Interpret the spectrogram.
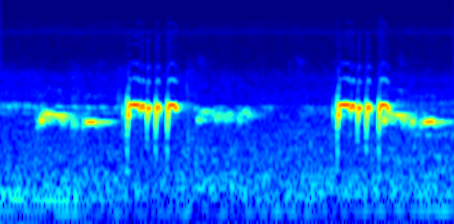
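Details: Perkutut lokal, a local zebra dove, cooing twice: a soft descending coo, then a burst of four sharp stuttered notes followed by a fading purring tail, against faint low-frequency noise.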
